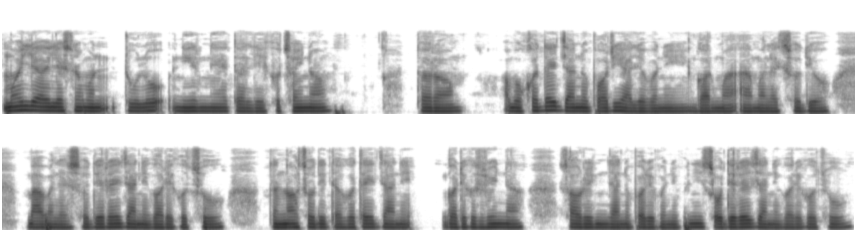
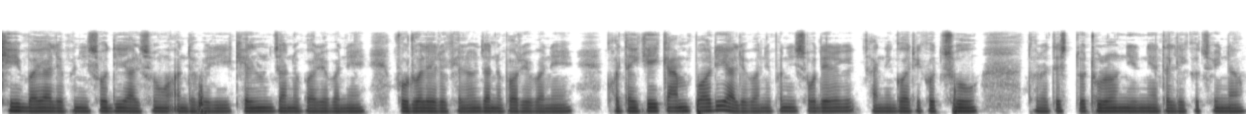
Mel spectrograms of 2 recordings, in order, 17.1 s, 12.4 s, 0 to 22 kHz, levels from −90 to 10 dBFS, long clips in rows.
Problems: background sounds at intervals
